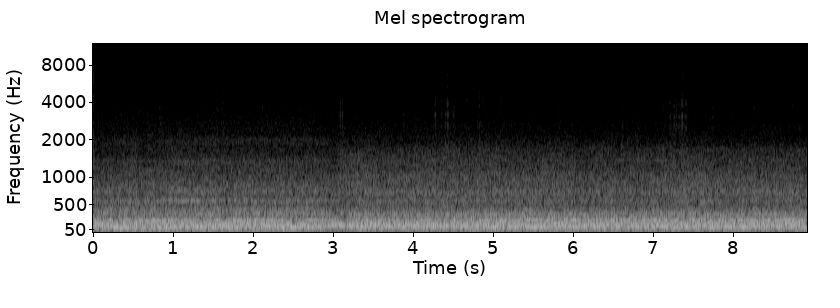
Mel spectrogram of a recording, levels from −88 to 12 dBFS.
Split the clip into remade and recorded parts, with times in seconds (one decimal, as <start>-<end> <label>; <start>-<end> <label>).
0.0-0.5 recorded; 0.5-1.3 remade; 1.3-8.9 recorded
